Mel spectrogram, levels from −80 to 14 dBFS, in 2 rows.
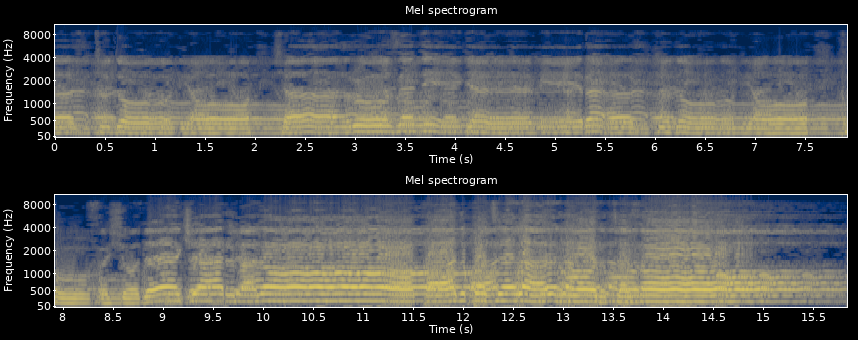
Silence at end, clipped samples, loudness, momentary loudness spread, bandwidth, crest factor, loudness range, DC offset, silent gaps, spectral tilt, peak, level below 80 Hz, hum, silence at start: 0 s; 5%; -7 LUFS; 10 LU; 11 kHz; 6 dB; 8 LU; under 0.1%; none; -6.5 dB/octave; 0 dBFS; -40 dBFS; none; 0 s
